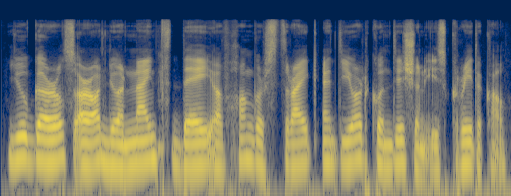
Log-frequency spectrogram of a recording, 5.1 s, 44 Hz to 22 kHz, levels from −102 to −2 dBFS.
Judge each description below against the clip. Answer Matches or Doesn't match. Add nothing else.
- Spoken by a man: Doesn't match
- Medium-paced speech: Matches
